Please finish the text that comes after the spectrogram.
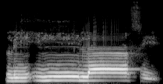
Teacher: Karena ada ya sukun sebelumnya kasrah dibacanya dua harakat. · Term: mad tabi'i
